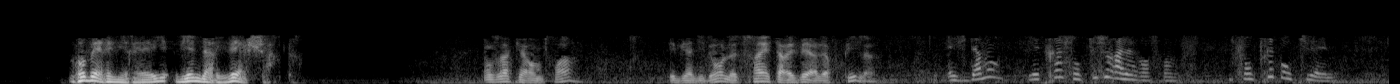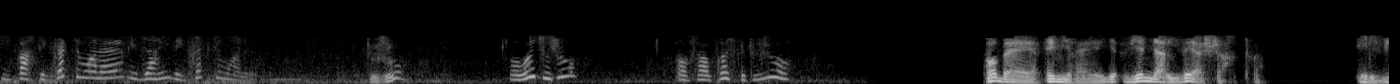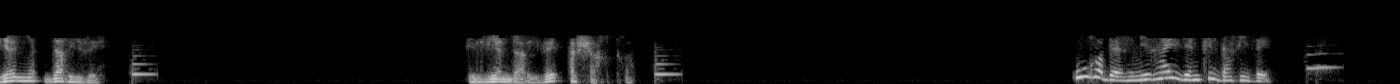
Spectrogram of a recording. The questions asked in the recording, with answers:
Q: Où Robert et Mireille viennent-ils d'arriver ?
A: À Chartres.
